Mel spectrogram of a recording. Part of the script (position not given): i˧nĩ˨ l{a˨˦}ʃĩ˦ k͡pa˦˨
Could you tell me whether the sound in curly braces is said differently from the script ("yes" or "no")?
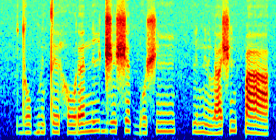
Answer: no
